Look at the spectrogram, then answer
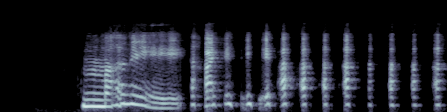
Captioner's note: laughs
